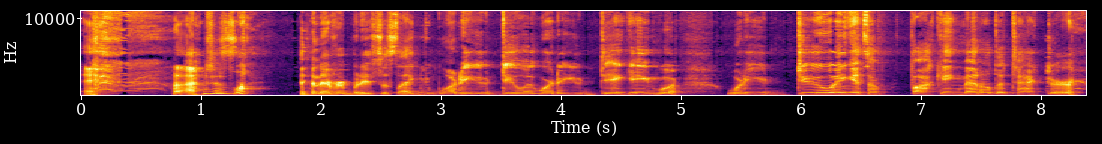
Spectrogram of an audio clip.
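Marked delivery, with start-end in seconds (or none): 2.9-8.3 mock crowd-style yelling, pitched up. Retelling how everybody reacted to a woman with a metal detector, imitating people yelling. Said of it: "Everyone is yelling at her".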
